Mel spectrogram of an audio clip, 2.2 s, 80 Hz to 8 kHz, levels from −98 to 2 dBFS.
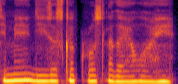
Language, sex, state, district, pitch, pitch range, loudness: Hindi, female, Arunachal Pradesh, Lower Dibang Valley, 200 Hz, 185-215 Hz, -13 LUFS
